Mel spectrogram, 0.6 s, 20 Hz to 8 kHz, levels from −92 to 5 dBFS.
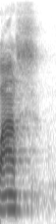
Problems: none marked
